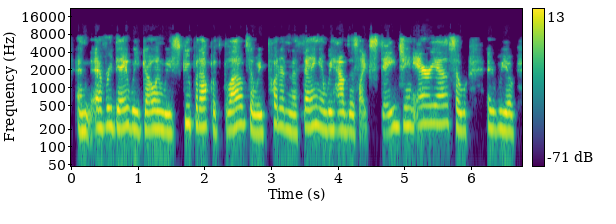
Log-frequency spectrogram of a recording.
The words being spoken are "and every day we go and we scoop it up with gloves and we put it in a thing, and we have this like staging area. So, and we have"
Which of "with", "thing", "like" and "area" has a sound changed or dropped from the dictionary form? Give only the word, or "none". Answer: none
